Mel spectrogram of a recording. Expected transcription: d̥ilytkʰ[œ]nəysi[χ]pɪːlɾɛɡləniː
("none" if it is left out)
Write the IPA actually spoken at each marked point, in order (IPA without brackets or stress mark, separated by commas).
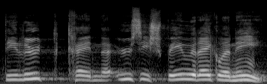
ɛ, ʃ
